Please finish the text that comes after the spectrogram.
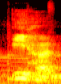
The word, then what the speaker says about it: Ehud: so far is Ehud I've heard that pronounced a couple different ways but uh I'm just Ehud eood Ehud yeah that's what we're going to call him uh so like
